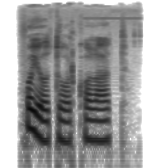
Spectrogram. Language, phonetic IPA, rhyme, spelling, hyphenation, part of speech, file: Hungarian, [ˈfojoːtorkolɒt], -ɒt, folyótorkolat, fo‧lyó‧tor‧ko‧lat, noun, Hu-folyótorkolat.ogg
- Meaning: mouth (of river)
